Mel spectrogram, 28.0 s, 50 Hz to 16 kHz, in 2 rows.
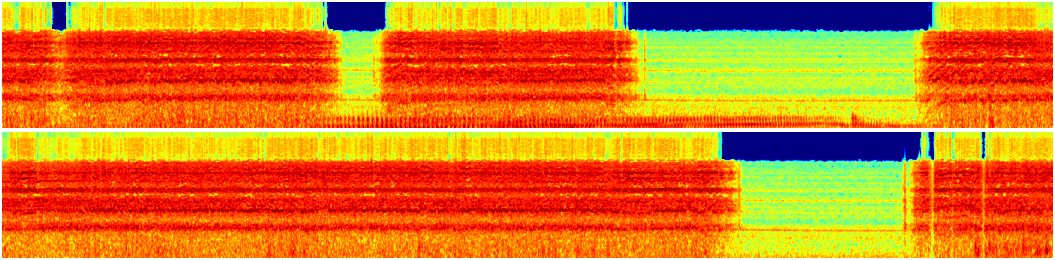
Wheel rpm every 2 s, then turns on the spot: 180, 190, 130, 180, 0, 20, 190, 230, 230, 230, 230, 100, 50, 210.
none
